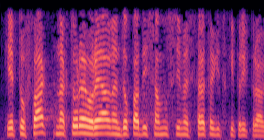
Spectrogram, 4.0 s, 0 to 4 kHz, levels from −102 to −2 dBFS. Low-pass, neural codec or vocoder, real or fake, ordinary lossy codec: 3.6 kHz; none; real; none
